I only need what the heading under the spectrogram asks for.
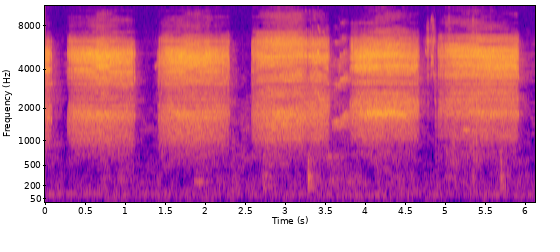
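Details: Cockatiel nestlings make five loud, hoarse, hissing bursts of about a second each, spaced evenly with brief pauses.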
